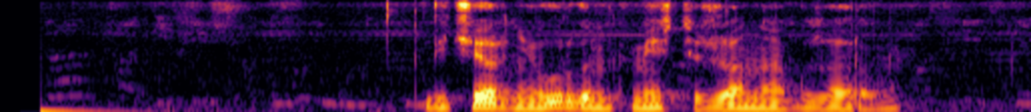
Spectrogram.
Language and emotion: Russian, neutral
